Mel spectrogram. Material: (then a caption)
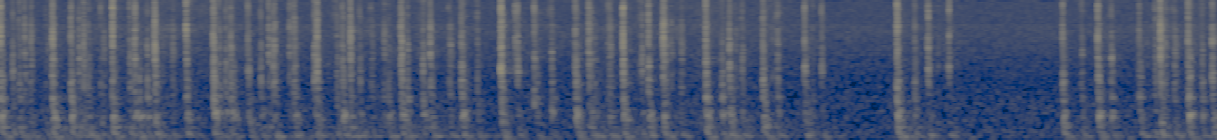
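Plastic. Fingertips type continuously on a backlit MacBook Pro keyboard, its plastic keycaps set in an aluminum body. The result is a quiet, rapid stream of short, dry key taps with bright clicks and soft low thuds, with a brief lull near the end before the typing resumes.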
